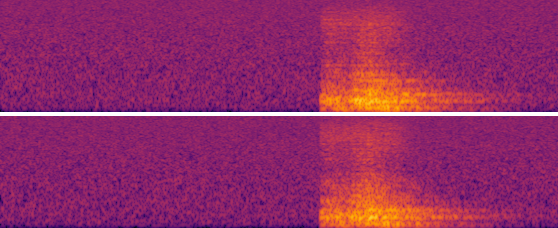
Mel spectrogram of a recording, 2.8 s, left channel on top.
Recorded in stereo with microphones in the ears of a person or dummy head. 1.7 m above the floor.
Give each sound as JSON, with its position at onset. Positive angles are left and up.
{"t": 1.6, "sound": "a camera shutter", "side_deg": -60, "distance_m": 3.5}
